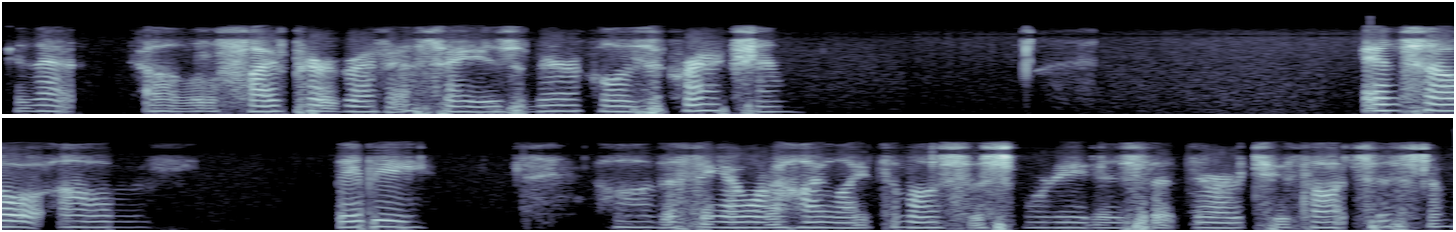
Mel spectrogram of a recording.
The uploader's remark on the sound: ACIM Daily Conference Call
